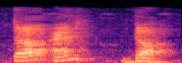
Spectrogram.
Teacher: They are available in English in a different way. In English, we recognize these sounds as alveolar, ta and da.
